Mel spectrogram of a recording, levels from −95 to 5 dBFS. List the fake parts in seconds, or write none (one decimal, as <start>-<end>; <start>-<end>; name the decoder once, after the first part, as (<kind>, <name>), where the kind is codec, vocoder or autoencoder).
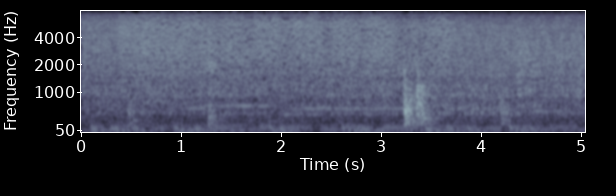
0.0-5.0 (vocoder, BigVGAN v2)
